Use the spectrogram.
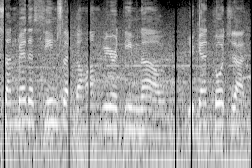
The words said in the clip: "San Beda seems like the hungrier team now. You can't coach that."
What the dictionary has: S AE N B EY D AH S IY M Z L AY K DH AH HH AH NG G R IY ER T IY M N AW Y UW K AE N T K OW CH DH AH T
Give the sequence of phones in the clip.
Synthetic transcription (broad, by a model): S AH N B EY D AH S IY M S L AY K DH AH HH AH NG G R IY ER T IY M N AW Y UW K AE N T K OW CH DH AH T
